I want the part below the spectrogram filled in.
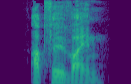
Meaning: cider, apple cider
- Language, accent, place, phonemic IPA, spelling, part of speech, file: German, Germany, Berlin, /ˈʔapfəlˌvaɪ̯n/, Apfelwein, noun, De-Apfelwein.ogg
